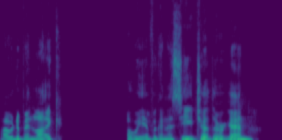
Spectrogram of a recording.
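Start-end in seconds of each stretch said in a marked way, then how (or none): 1.3-2.5 worried, caring, anxious tone. Showing how they'd do the line reading as an actor, worried, caring tone. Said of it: "Like a very like worried like friend".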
